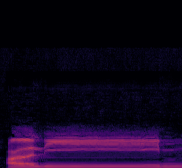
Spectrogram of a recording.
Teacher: ditutupkan akhirnya mulut tu dengan rapat baru sempurna bunyi mim. Kalau mulut tak tutup rapat nanti dengar macam huruf nun nanti.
